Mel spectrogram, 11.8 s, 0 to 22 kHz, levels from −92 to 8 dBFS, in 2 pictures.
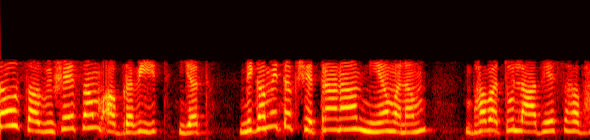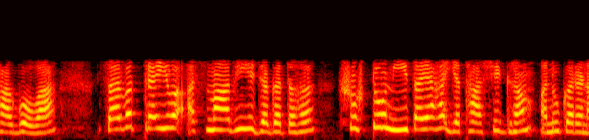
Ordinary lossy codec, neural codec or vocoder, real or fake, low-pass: Opus, 24 kbps; none; real; 3.6 kHz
